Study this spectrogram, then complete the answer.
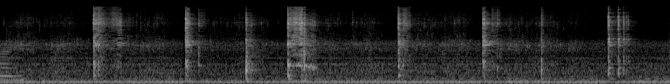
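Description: Macaroni being mixed with ground meat in a pan, with a steady low sizzle underneath and sharp spoon scrapes and clinks against the pan at irregular intervals, with no talking.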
